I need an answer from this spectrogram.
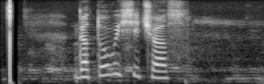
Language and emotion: Russian, neutral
